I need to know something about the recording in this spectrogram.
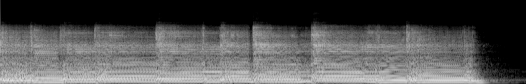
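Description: A compressed, fuzzy bass guitar plays a steady, sustained riff with rounded, saturated low tones and clear note changes, holding an even level before abruptly cutting off near the end.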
